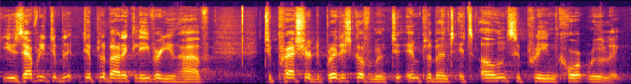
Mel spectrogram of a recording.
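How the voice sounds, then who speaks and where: A man from Ireland, giving emphatic prepared testimony at a hearing, built on rhetorical lists. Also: mid-range voice. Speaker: witness at a legislative hearing. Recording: reverberant hearing room.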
